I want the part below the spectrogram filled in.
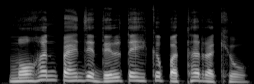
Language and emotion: Sindhi, neutral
